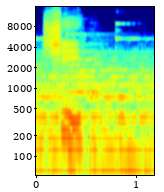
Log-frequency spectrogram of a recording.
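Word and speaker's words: síd: En irlandés antiguo, estos lugares se conocen como side. La palabra se pronuncia aproximadamente shi.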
